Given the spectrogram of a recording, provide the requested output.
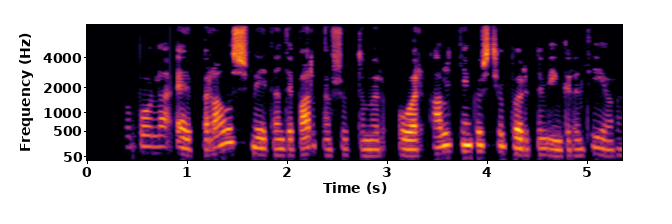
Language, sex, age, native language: Icelandic, female, 30-39, Icelandic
